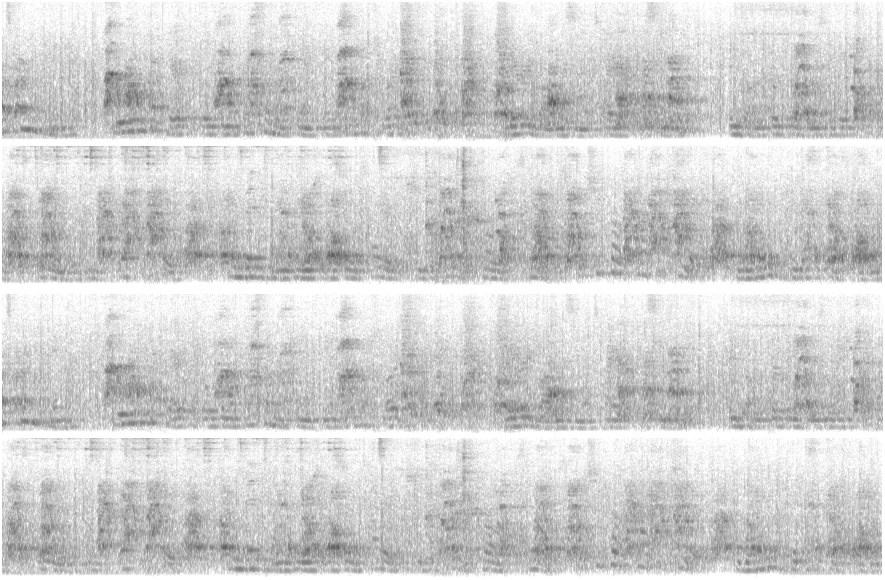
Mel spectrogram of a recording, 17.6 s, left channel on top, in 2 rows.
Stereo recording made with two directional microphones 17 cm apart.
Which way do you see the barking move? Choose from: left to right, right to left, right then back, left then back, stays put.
right then back.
